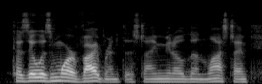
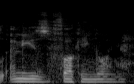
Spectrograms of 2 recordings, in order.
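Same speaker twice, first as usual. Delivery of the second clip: plain reading voice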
